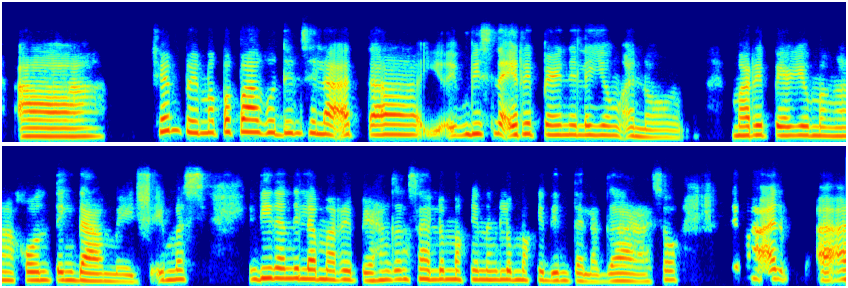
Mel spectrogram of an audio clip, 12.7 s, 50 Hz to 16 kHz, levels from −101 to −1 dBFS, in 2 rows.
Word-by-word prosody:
ah, 210 -1 +3 0.3
siyempre 340 -1 +1
mapapagod 310 0 +3
din 295 0 -2
sila 280 -3 +2
at, - - -39
ah, 250 0 +4
yu - - -8
imbes 260 +4 0
na 255 -3 +2
i-repair 250 -1 +1
nila 245 -1 0
yung 235 -1 -1
ano, 185 -5 -5 0.4
ma-repair 230 0 +2
yung 230 - 0
mga 215 -2 -1
konting 215 0 0
damage, 185 -4 0
eh 210 - -4
mas 235 +1 -3 0.3
hindi 260 +3 +2
na 260 - +5
nila 255 -1 +3
ma-repair 225 -3 -1
hanggang 230 +2 -2
sa 240 +1 0
lumaki 230 0 -2
ng 225 - -1
lumaki 220 -1 -2
din 200 0 -2
talaga. 185 0 -3
So, 225 +2 -5 0.4
di - - -10
ba, - - -4 0.2
an - - -5 0.3
a - - +4
230 Hz, 175 wpm, -23 LUFS, 210-250 Hz, 0.4 s, na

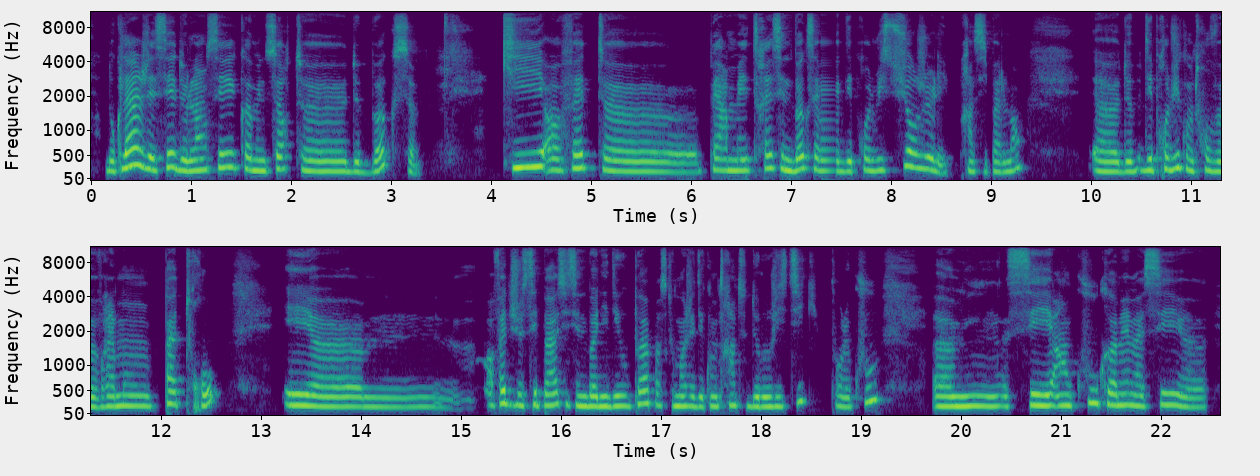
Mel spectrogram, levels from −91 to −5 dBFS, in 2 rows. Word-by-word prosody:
Donc, 200 +4 -2
là, 310 +4 +7
j'essaie 245 +1 +2
de 215 -4 +3
lancer 230 +7 +1
comme 230 -4 0
une 205 - +3
sorte, 240 +3 -4
heu, 195 -2 +1
de 190 0 -1
box 195 - -4 0.9
qui, 280 -3 +5
en 220 -3 -1
fait, 260 +3 -1
heu, 190 -3 -1
permettrait 215 +3 -1
c'est 245 - -2
une 210 - +5
box 240 +3 +1
avec 205 -3 -2
des 195 0 0
produits 210 +1 -2
surgelés 230 - -1
principalement, 195 +5 -6 0.7
heu, 190 -1 +2
de 190 +1 +1
p 205 - -5
des 215 +1 +2
produits 235 +3 0
qu'on 230 -5 -1
trouve 195 -1 -1
vraiment 200 +2 0
pas 245 -1 +1
trop 240 - -3 0.6
et 215 -1 +5
hem, 185 -2 -1 0.4
en 220 - -5
fait, 250 +3 +4
je 220 -1 -1
sais 220 +2 -2
pas 215 +1 0
si 240 -1 -7
c'est 210 - -2
une 200 - +4
bonne 195 0 +4
idée 195 +1 +3
ou 200 - 0
pas 245 +5 0
parce 220 -2 -8
que 205 - -8
moi 200 0 +3
j'ai 195 - -1
des 185 - -2
contraintes 200 +2 -4
de 190 - 0
logistique, 190 +10 -2
pour 200 -3 -5
le 180 - -2
coup. 295 - -2 0.5
Hem, 195 0 +3
c'est 210 +2 +3
un 210 +1 +1
coût 255 +6 -1
quand 230 -3 +1
même 220 0 +1
assez, 210 +2 -1
heu, 180 -1 -4
205 Hz, 180 wpm, -24 LUFS, 195-230 Hz, 0.9 s, là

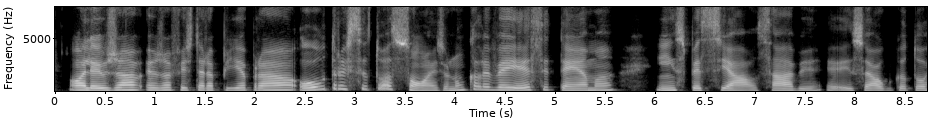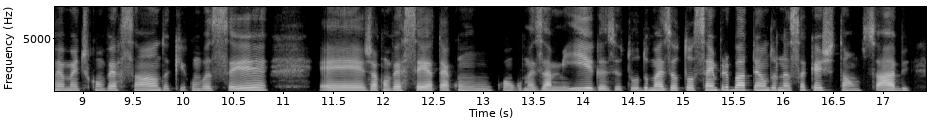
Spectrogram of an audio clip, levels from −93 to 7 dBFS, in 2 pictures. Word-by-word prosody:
Olha, 215 -2 +7
eu 200 +1 +5
já 225 +2 +5
eu 215 -1 0
já 220 +2 0
fiz 210 -1 -4
terapia 205 -1 -2
pra 215 +2 +3
outras 290 +9 +2
situações, 210 - +3
eu 175 - -6
nunca 230 +10 -5
levei 230 -4 +1
esse 235 +4 +1
tema 195 0 -1 0.4
em 195 -4 -3
especial, 185 -6 0
sabe? 170 +2 -2
Eh, 165 - -8
isso 175 +1 -1
é - - +2
algo 175 +1 -1
que 185 - -12
eu - - -4
estou 185 0 -4
realmente 185 0 -4
conversando 190 +1 -3
aqui 185 - -12
com 180 - -10
você, 185 +5 0 0.5
eh, 165 -1 0
já 175 +2 -1
conversei 170 -1 0
até 165 -1 -1
com 170 +1 -9
com 160 - -10
algumas 165 +1 -6
amigas 170 +2 -1
e 160 - -9
tudo, 190 +3 -7
mas 190 0 +1
eu 200 - 0
tô 205 +1 -3
sempre 205 +3 +1
batendo 215 -2 +1
nessa 205 -1 -2
questão, 165 -8 -3
sabe? 170 +2 +1
190 Hz, 165 wpm, -24 LUFS, 170-210 Hz, 0.5 s, Olha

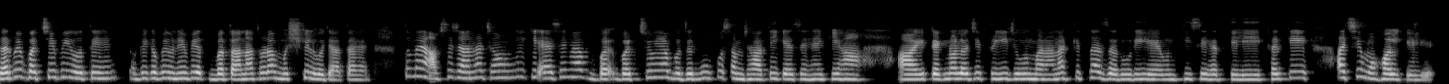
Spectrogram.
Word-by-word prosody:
घर 265 +1 +7
में 345 +1 -4
बच्चे 300 +2 0
भी 330 +1 -7
होते 280 -1 0
हैं, 275 +1 -4 0.2
कभी-कभी 275 +3 -1
उन्हें 270 0 +2
भी 290 - -1
अ, 275 - +7
बताना 240 +1 +3
थोड़ा 285 +2 +2
मुश्किल 255 +2 -2
हो 240 -2 +4
जाता 220 0 -2
है, 215 -1 -6 0.4
तो 375 - -11
मैं 380 -1 -1
आपसे 335 0 +1
जानना 300 +1 0
चाहूँगी 310 +2 -7
कि 335 +1 -8
ऐसे 285 +4 -3
में 345 - -5
आप 345 0 -1 0.2
ब 245 - +3
बच्चों 245 +6 -2
या 325 0 -2
बुज़ुर्गों 250 +3 +1
को 310 +3 -8
समझाती 245 -2 0
कैसे 240 -1 0
हैं 235 0 0
कि 250 +1 -1
हाँ 235 -1 +1 0.4
अ, 235 - +7
ये 235 +1 +3
टेक्नोलॉजी 255 +2 +4
फ्री 255 0 -1
ज़ोन 250 0 +2
बनाना 235 +3 0
कितना 295 +2 -3
ज़रूरी 235 0 0
है 230 -1 +1
उनकी 230 +2 -3
सेहत 235 -2 -1
के 230 - 0
लिए? 225 0 0
घर 245 0 +2
के 300 0 -4 0.4
अच्छे 310 +4 -5
माहौल 250 -5 +3
के 220 -1 -4
लिए? 215 - -6
255 Hz, 225 wpm, -21 LUFS, 235-290 Hz, 0.4 s, घर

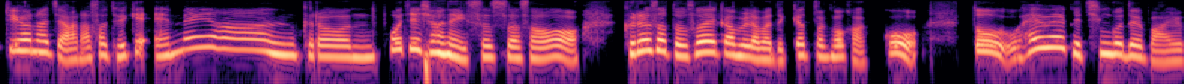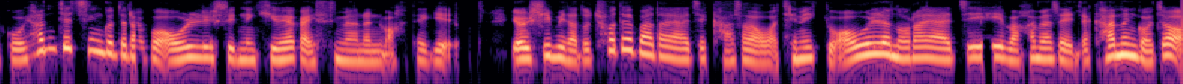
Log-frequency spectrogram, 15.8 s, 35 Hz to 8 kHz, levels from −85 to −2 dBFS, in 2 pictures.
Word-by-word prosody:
뛰어나지 305 -4 +1
않아서 180 +7 -1
되게 215 0 -3
애매한 320 - +1
그런 205 -3 0
포지션에 330 - +4
있었어서 195 -1 0 0.3
그래서 305 +4 +5
더 230 -6 +2
소외감을 245 -4 +4
아마 180 -1 +2
느꼈던 210 +6 -3
것 205 - +1
같고 210 - 0 0.3
또 150 +5 +1
해외 370 +4 +4
그 245 - +2
친구들 245 -4 +2
말고 160 +2 -5
현지 350 - -1
친구들하고 230 - -3
어울릴 195 +4 0
수 185 - -6
있는 170 -1 -4
기회가 175 0 -1
있으면은 155 0 -7
막 - - -8
되게 160 -1 -7 0.4
열심히 185 +2 +1
'나도 165 +1 -4
초대받아야지. 230 - -1
가서 155 -1 -5
어 - - -5
재밌게 190 +2 -5
어울려 240 +8 +3
놀아야지.' 195 -1 -1 0.2
막 165 - -4
하면서 180 -2 -2
인제 150 0 -5
가는 225 +3 +3
거죠. 220 +6 +1
205 Hz, 395 characters per minute, -17 LUFS, 175-255 Hz, 0.4 s, 그래서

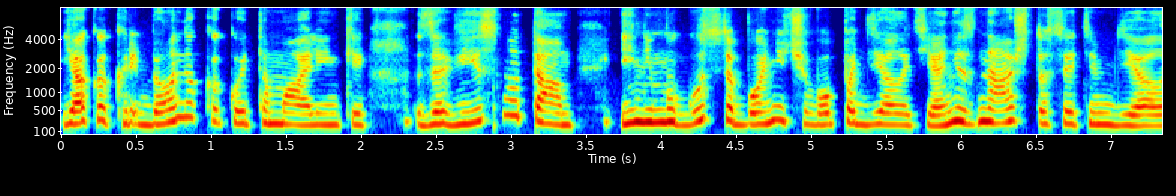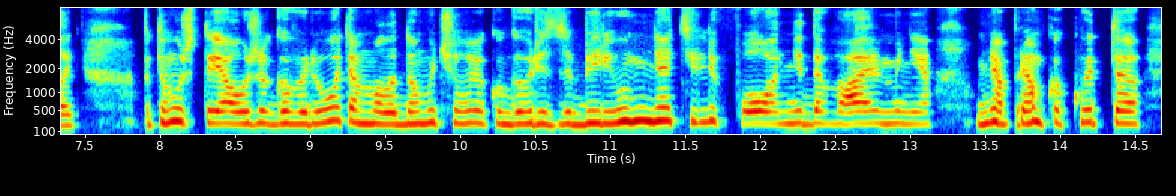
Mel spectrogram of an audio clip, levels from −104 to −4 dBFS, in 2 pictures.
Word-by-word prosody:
я 235 +1 +5
как 295 -5 -3
ребёнок 235 +10 -1
какой-то 245 -4 -4
маленький, 210 -2 -2 0.3
зависну 230 - -1
там, 215 -4 +2 0.3
и 235 +2 +3
не 260 0 +8
могу 255 -2 +3
с 315 - -10
собой 225 -4 +1
ничего 235 -7 -2
поделать. 215 -3 -3
Я 190 0 +2
не 275 +4 +6
знаю, 260 +2 +2
что 265 -5 -5
с 230 +1 -4
этим 220 -1 -2
делать, 195 0 0 0.4
потому 255 +6 +1
что 245 -1 -3
я 235 0 +4
уже 235 +1 0
говорю 235 +4 0
там 275 -4 0
молодому 230 +1 0
человеку, 240 -1 -5
говорю: 230 +1 -1
"Забери 230 +2 -1
у 275 - +7
меня 280 +1 +6
телефон, 260 -4 -2
не 240 - -3
давай 235 0 +1
мне". 230 -1 -8 0.3
У - - -4
меня 235 0 +3
прям 235 +3 +1
какой-то, 255 +1 -3
э, 235 -1 -1
235 Hz, 170 wpm, -21 LUFS, 220-255 Hz, 0.4 s, не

